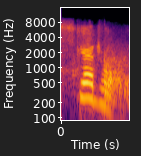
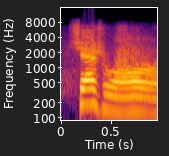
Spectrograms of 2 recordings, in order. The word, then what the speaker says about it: schedule: is the word schedule it's schedule not schedu roll or ches roll that's just that's just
